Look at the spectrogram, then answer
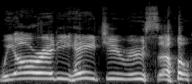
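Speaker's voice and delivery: very loud, very high top-of-lungs yelling. Recalling a guy in the crowd answering russo, retelling a crowd member's shout. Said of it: "shout at the top of his lungs".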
